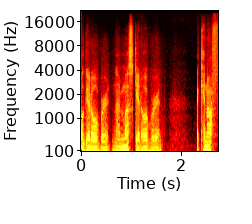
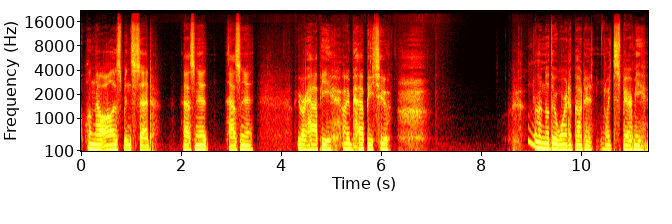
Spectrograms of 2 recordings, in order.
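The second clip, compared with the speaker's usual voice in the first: reading on, pitched up and close to tears; real emotion catching in the reader's throat; choked up; 3 semitones higher than usual. Real, not acted. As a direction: voice rising as real tears come. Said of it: "can you give me a second for me to wipe my eyes".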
